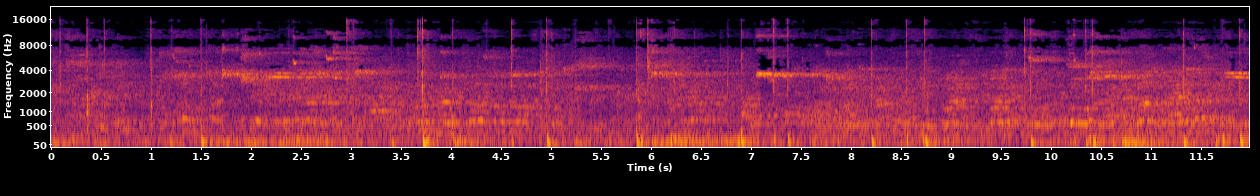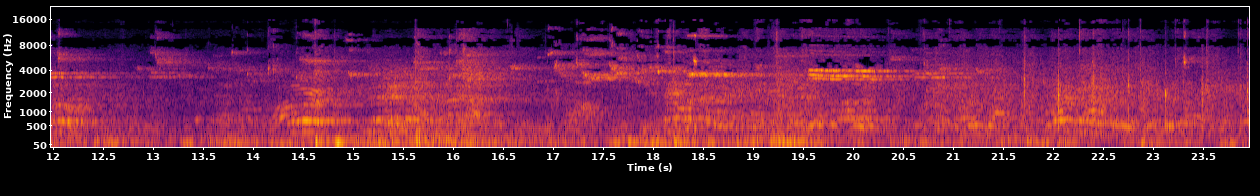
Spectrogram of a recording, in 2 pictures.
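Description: Busy gymnasium sound during a volleyball match: many overlapping voices of players and spectators calling and chattering, echoing in the large hall, with balls bouncing on the hardwood floor and short squeaks of sneakers on the court.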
